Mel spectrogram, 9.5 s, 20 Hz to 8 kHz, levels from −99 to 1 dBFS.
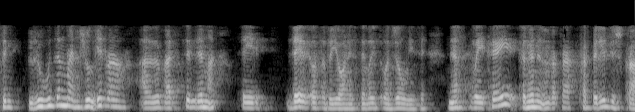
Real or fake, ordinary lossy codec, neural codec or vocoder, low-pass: fake; AAC, 16 kbps; codec, 16 kHz, 0.5 kbps, FunCodec, trained on LibriTTS, 25 frames a second; 7.2 kHz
